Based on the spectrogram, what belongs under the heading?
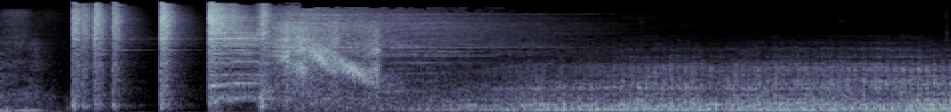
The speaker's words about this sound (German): Also wir wissen nicht genau, wen die suchen. Aber wir sind umzingelt. Aber wir sind umzingelt von Cops. Helikopter am Himmel und vorhin Polizeiauto in der Nachbarschaft mit Taschenlampen Ecken abgesucht haben.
